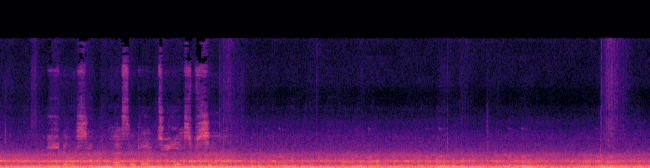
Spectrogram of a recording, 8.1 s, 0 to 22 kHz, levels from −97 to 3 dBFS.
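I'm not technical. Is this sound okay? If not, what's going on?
Yes, this sound is okay, and nothing is going wrong with it.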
